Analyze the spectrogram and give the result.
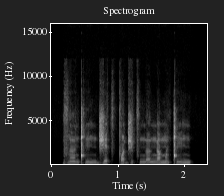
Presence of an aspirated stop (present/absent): absent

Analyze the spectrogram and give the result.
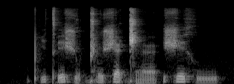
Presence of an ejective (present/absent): present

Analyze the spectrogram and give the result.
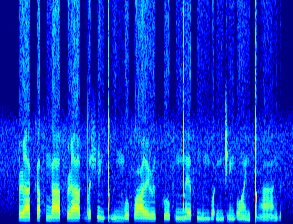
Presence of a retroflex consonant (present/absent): present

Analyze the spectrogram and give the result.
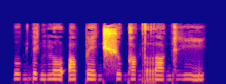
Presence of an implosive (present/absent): present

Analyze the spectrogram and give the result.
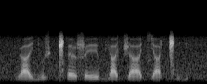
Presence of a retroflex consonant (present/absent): present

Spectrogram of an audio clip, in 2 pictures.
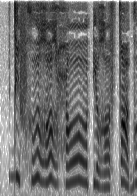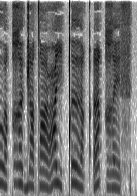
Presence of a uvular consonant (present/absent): present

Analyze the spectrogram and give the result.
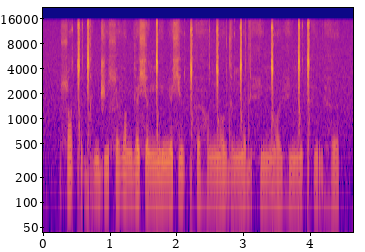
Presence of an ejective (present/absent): absent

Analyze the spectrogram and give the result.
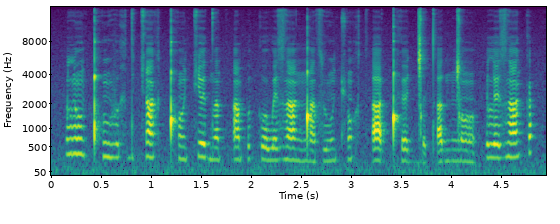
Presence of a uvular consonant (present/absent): absent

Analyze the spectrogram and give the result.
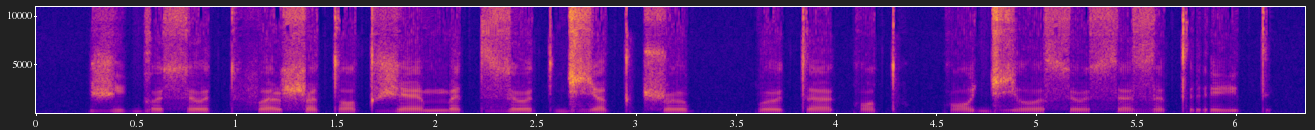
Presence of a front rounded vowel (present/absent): absent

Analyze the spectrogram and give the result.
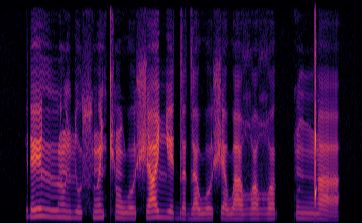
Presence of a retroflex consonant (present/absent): absent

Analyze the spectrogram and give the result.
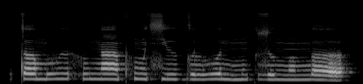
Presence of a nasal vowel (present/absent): present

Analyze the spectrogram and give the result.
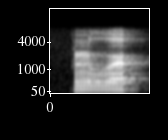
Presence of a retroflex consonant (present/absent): absent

